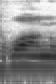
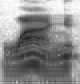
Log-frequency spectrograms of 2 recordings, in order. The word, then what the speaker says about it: Wang: am not pronouncing garrett wong's name wrong in mandarin even though the anglicized spelling has an a the surname is not wang it's wong i got so many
